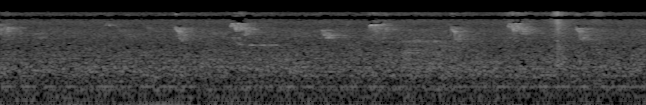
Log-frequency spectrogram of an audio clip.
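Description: Small birds chirping: short, high chirps that slide downward, about one or two a second, over a low rumble that fades about five seconds in.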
